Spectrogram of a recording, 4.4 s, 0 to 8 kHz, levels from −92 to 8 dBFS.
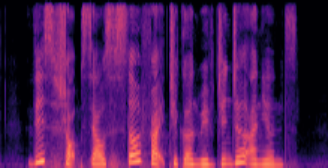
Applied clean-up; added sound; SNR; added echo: none; none; none; none.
